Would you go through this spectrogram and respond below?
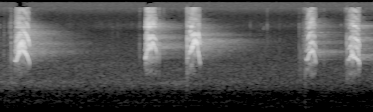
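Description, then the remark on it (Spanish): Five short, bright bird calls, short communication calls rather than song, ring out in an uneven series, each a quick high-pitched chirp with a ringing tone, separated by brief pauses over a quiet background with no talking. “Por otra parte, el reclamo son piezas de voz más pequeñas que lo que intentan es comunicarse entre sí.”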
